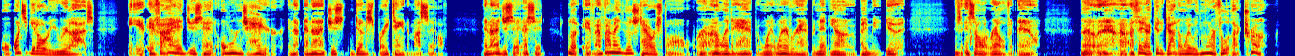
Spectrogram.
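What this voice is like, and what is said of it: Imitates another person's voice. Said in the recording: “That's my George Bush impression. I'll workshop that more”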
